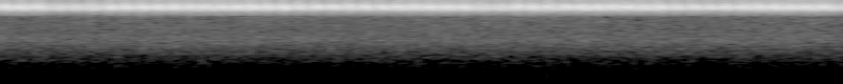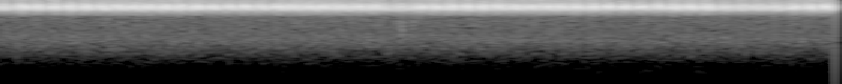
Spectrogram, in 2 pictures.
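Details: A chorus of stridulating crickets, the wings scraped together like a comb, pours out a continuous piercing trill of quick pulses, holding a constant level with no breaks and no other animals audible.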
